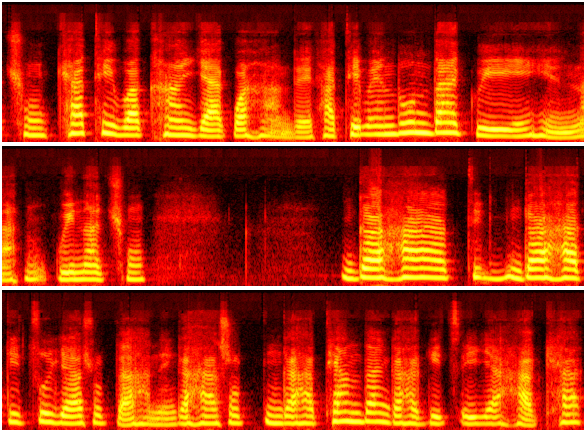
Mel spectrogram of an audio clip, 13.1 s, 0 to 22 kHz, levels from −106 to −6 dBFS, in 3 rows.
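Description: It's a speech clip, and the whole thing carries plainly audible Opus compression damage. It sounds hoarse and grainy, with a muffled, papery quality where the detail should be crisp. Yet the top end still reaches about 20 kHz, so nothing's been lowpassed away. That mix of roughness over a full-width spectrum is most likely the encoder running in its hybrid speech mode at a low rate, which fits something around 16 kbps.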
